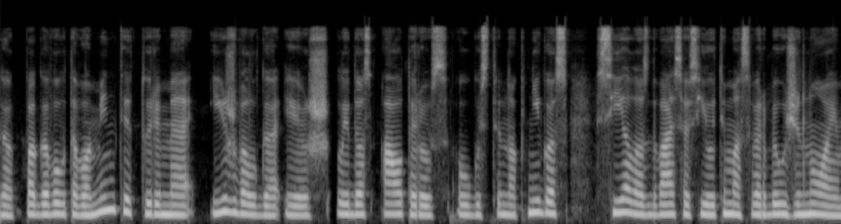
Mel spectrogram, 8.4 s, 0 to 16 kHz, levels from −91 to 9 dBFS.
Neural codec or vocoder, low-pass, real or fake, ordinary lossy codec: none; 9.9 kHz; real; Opus, 32 kbps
